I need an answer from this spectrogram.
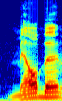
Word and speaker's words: Melbourne: the melbourne australia area i think that's pronounced melbourne i think the the r is silent anyway it was in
